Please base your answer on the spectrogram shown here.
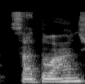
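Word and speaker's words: Satavahana: Satvahan should be pronounced as a Satvahan.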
